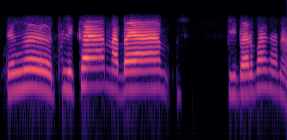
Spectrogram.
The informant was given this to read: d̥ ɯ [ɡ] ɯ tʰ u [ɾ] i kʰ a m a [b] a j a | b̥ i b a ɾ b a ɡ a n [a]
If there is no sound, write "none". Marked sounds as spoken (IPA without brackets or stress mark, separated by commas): ŋ, l, b, a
